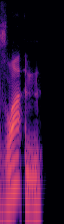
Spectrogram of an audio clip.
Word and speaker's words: Zlatan: Z-L-A-T-A-N? – Yeah.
